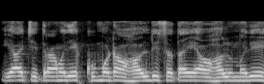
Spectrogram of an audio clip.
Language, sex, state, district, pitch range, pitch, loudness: Marathi, male, Maharashtra, Sindhudurg, 180-190 Hz, 185 Hz, -14 LUFS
